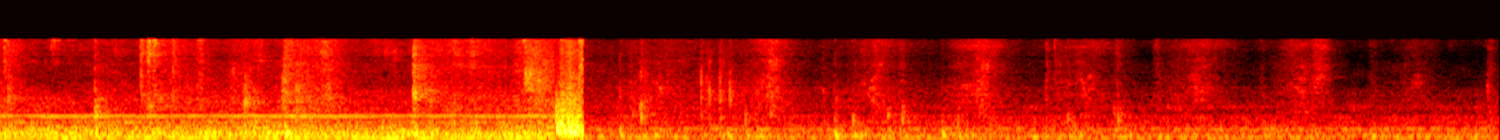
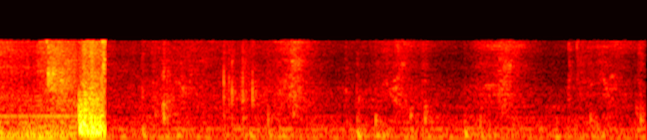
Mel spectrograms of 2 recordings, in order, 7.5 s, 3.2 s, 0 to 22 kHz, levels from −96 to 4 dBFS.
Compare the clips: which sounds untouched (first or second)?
second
